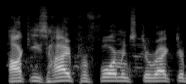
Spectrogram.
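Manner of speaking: ordinary talk, nothing marked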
